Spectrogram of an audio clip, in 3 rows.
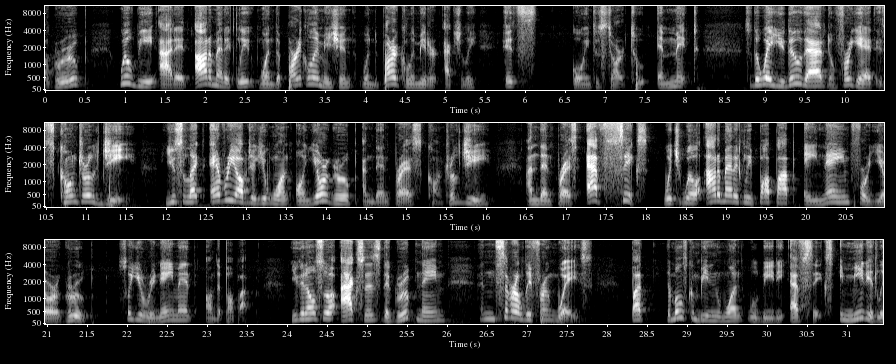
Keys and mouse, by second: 0.6-2.8 drag, 4.2 click, 5.5-6.7 drag, 6.5 right click, 6.7 middle click, 6.9 right click, 7.1-8.3 middle drag, 8.3 click, 9.5-11.5 middle drag, 9.7 right click, 10.7 right click, 11.5 right click, 12.5-14.4 drag, 13.9 right click, 15.3 click, 16.0 middle click, 16.2 right click, 16.7 shift+z, 17.7 right click, 18.2 middle click, 18.8 right click, 19.7 shift+z, 20.2 right click, 21.2-23.6 drag, 23.1 right click, 23.9-25.1 drag, 25.3 click, 27.3 shift+F3, 27.8 n, 28.5-29.8 drag, 29.4 KP_Decimal, 29.8 middle click, 30.5 click, 31.0 KP_Decimal, 31.2 right click.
